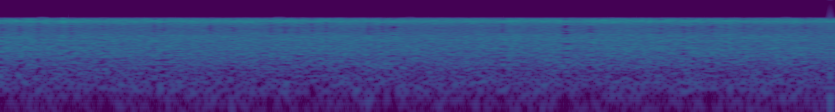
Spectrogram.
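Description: Heavy rain coming down, a steady, even hiss.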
